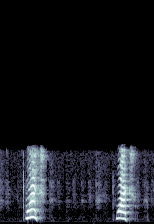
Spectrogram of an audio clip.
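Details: Indoors, Wendy, a Siberian Husky up for adoption at Pet Harbor Rescue, utters two drawn-out, rising-then-falling whine-howls with rich harmonics, spaced nearly two seconds apart. A faint steady hum runs underneath.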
